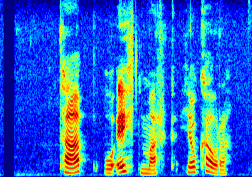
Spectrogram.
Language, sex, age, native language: Icelandic, female, 30-39, Icelandic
